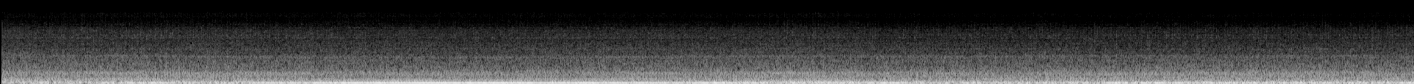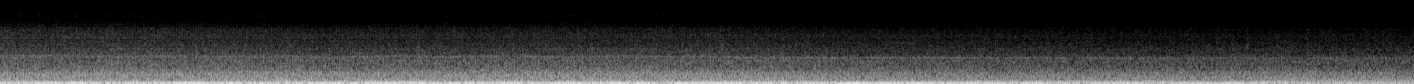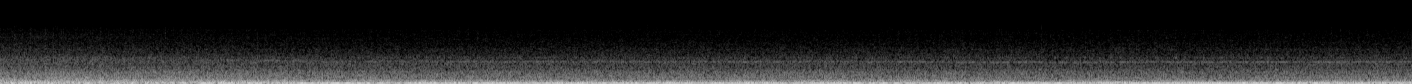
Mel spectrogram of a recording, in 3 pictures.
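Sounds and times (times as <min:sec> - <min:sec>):
de Havilland DH82A Tiger Moth touch and go heard from interior: 0:00.0 - 0:42.3.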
